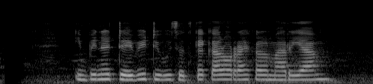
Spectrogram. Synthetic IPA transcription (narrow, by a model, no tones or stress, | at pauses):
ʔimpineɖ̥e̤wid̪̥i̤wud̥ʒ̥ṳt̪̚kekaɾoɾɛhkəlmaɾiam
